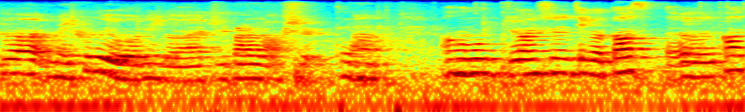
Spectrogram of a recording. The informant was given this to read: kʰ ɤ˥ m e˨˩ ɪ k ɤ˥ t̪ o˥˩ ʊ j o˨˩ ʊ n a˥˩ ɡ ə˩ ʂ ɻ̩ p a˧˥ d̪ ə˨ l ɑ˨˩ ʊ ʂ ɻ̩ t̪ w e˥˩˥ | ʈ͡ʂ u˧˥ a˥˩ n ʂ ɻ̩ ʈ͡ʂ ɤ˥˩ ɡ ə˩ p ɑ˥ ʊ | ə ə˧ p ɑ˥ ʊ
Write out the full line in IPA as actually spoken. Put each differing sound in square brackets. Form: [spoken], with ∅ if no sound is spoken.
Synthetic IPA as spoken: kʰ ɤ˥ m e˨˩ ɪ [kʰ] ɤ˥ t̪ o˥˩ ʊ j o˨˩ ʊ n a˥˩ ɡ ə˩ [ʈ͡ʂ] ɻ̩ p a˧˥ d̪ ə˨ l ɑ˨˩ ʊ ʂ ɻ̩ t̪ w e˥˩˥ | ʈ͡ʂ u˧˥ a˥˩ n ʂ ɻ̩ ʈ͡ʂ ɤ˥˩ ɡ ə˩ [k] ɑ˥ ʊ | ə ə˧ [k] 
